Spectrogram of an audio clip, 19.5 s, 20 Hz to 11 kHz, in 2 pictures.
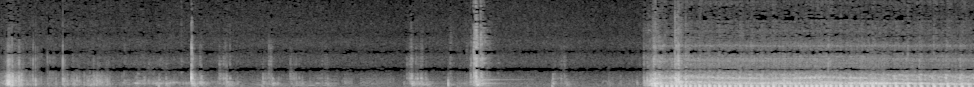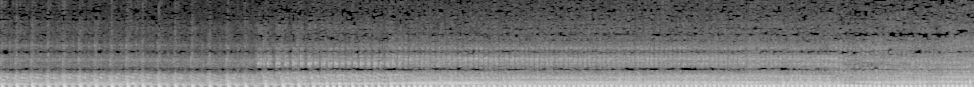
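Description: Pagsta 125cc chopper's Lifan-clone single-cylinder four-stroke engine kick-started cold. A few sharp knocks from kicking it over come first, then about six and a half seconds in it catches and settles into a steady idle.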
